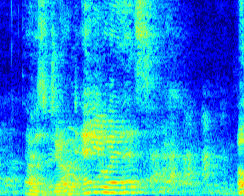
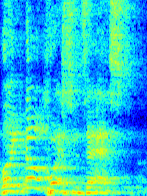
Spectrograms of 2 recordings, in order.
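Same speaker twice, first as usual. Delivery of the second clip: ordinary talk, nothing marked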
